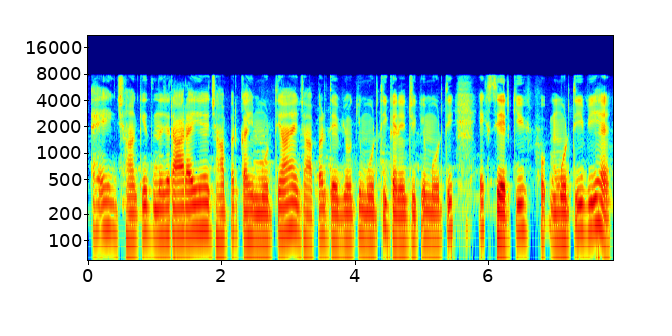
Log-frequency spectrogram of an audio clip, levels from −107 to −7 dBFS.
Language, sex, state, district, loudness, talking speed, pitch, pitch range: Hindi, male, Bihar, Bhagalpur, -22 LUFS, 205 wpm, 115 Hz, 105-125 Hz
